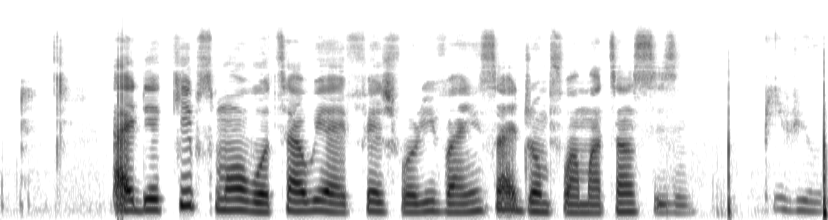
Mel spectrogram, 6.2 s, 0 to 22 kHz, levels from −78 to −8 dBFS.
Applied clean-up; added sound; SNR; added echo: none; none; none; none.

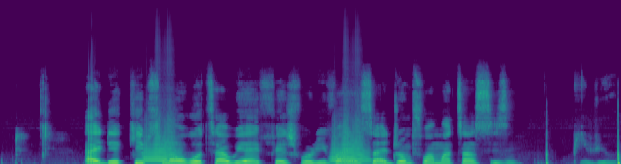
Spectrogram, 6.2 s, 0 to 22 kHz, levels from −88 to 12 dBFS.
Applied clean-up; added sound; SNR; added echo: none; Brass instrument; 4 dB; none.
